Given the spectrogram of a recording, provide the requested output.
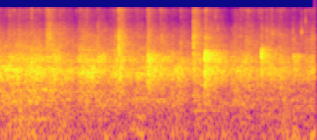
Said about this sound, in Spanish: Si, le voy a dejar que aplauda porque eso es raro que ustedes lo hagan.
